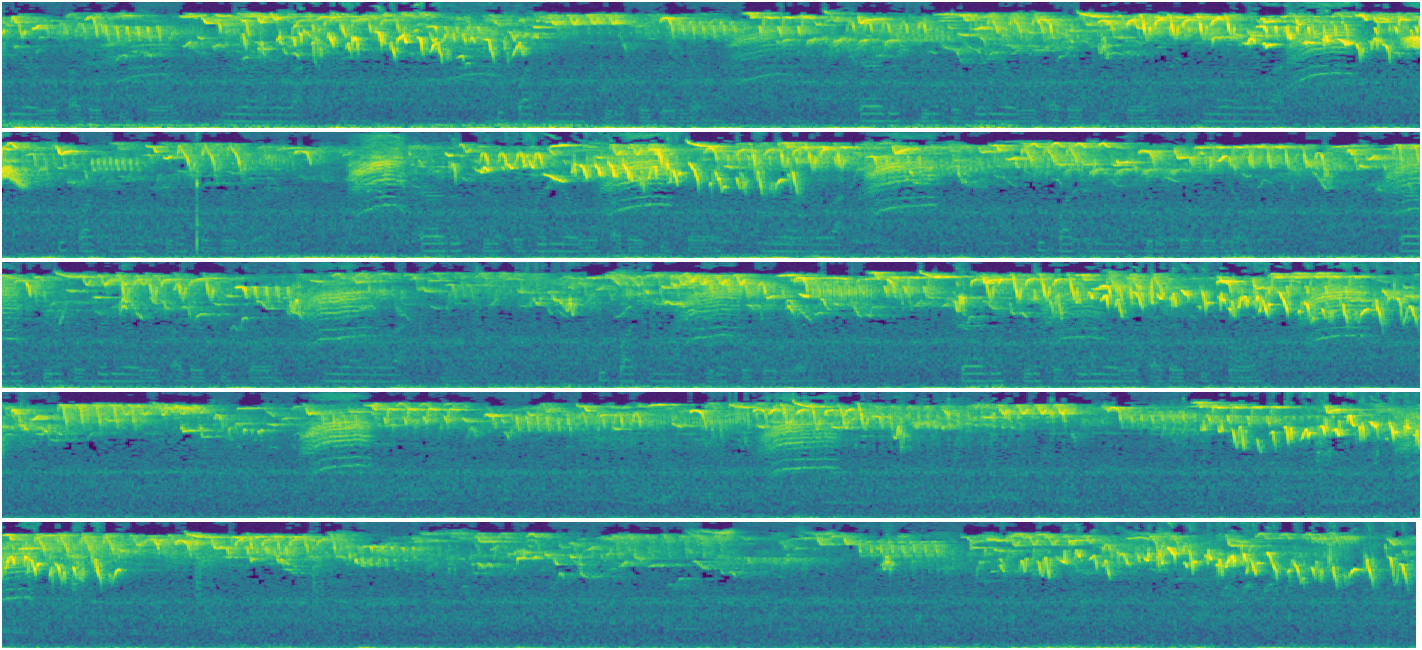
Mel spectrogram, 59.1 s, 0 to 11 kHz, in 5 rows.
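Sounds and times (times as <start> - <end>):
faint steady hiss: 0.0 - 59.0
songbirds chirping and trilling: 0.0 - 59.0.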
